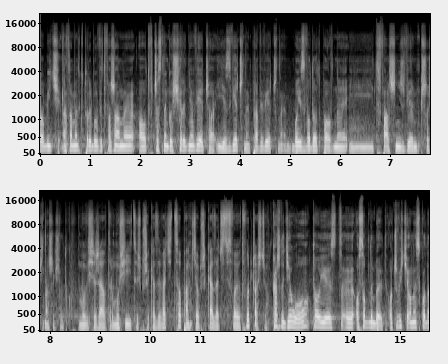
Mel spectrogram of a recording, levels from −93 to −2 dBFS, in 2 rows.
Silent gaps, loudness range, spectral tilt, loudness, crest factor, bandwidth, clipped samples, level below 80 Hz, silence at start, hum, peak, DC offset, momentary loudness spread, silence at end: none; 4 LU; -5.5 dB/octave; -21 LUFS; 16 dB; 16 kHz; under 0.1%; -40 dBFS; 0 s; none; -4 dBFS; under 0.1%; 7 LU; 0 s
